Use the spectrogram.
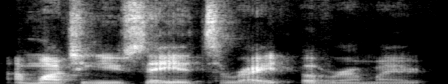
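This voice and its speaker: A man hosting a casual live-streamed Q&A on job searching, animated and joking, with quick restarts. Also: sits low, gravelly. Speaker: career advice show host.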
